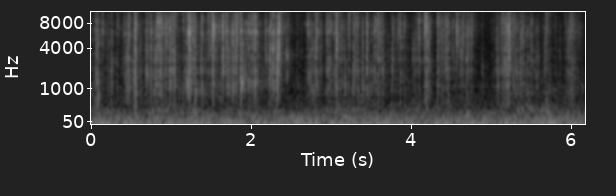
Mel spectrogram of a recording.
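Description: A clear cellophane wrapper around a small sun-shaped figure is crinkled with fingertips. It gives a dense, continuous run of sharp, bright crackles and snaps over a faint low rumble, with no ringing between the crinkles.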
